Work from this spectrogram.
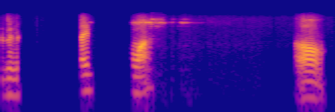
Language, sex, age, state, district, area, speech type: Bodo, male, 18-30, Assam, Kokrajhar, rural, conversation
